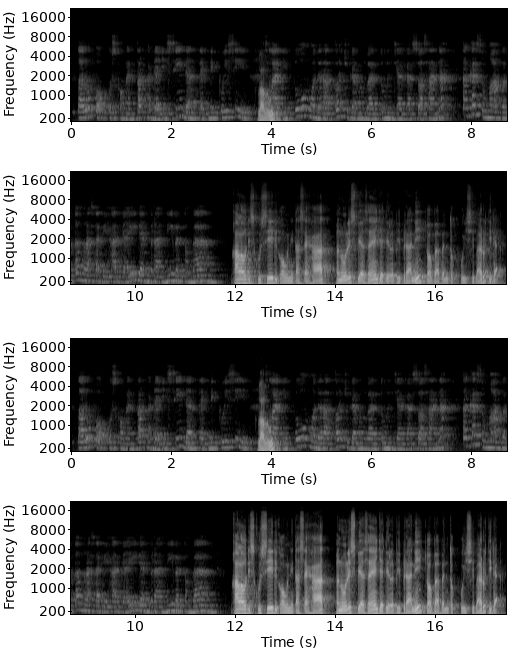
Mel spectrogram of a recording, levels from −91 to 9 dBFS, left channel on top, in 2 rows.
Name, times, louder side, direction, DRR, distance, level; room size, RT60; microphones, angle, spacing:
voice 1, 0.0-11.6, equal, 85° left, -2 dB, 7.3 m, -50 dB
voice 2, 3.7-4.1 12.0-17.2, right 4 dB, 55° right, 15 dB, 0.5 m, -28 dB
11.0 x 10.5 x 7.9 m, 0.71 s
head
